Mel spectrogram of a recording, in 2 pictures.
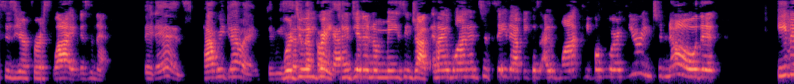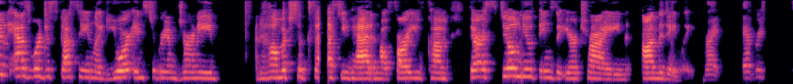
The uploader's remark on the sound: the sound is not the best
